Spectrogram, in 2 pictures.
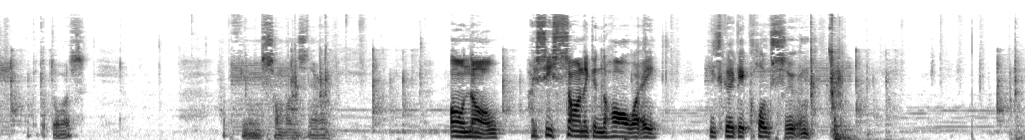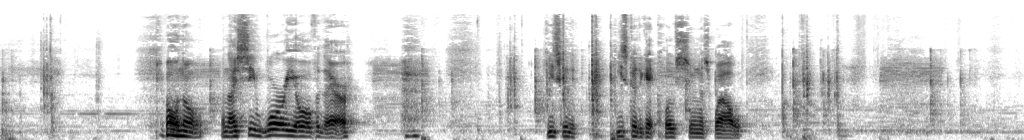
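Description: A door latch clicks and a door swings open.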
